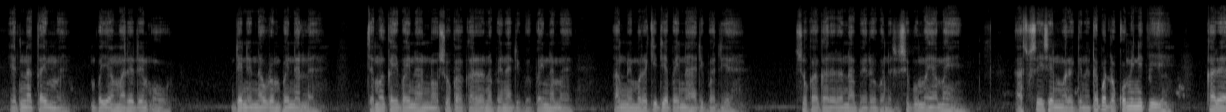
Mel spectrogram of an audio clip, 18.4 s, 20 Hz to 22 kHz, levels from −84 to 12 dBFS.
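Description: A loudspeaker echo canceller on the far end likely let some of its microphone pickup through. The resulting echo leak returns a faint, 387 ms-delayed copy of the speech at 0.0–0.27, 1.04–1.36, 2.67–3.07, 4.97–5.35, 11.27–11.4, 14.73–14.98, 16.11–16.17 and 17.22–18.08 s. It is barely audible mid-clip and most noticeable in the last stretch, where it sits about 20 dB below the speech.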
